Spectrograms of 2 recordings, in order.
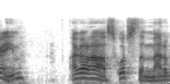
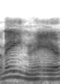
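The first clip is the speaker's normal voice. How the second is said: put-on American Texan accent; 3 semitones higher than usual. Imitating a brash New Yorker, slipping into a put-on Texan accent. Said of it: "that was actually Texan".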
